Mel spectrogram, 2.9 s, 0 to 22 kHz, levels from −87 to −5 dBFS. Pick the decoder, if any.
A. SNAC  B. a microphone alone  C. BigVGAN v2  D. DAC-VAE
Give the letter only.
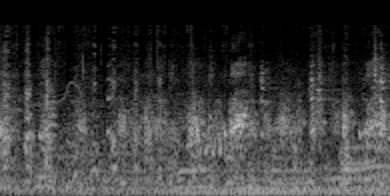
C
